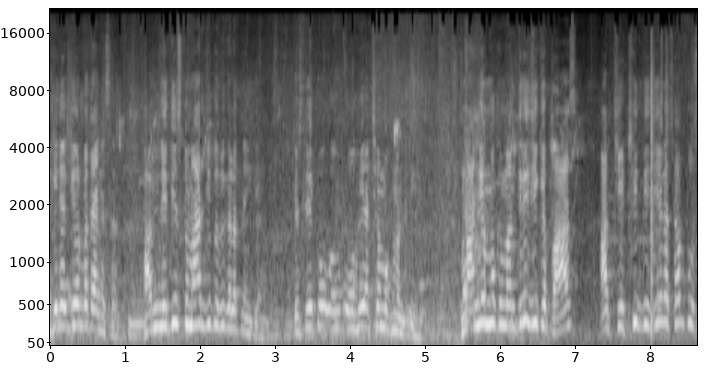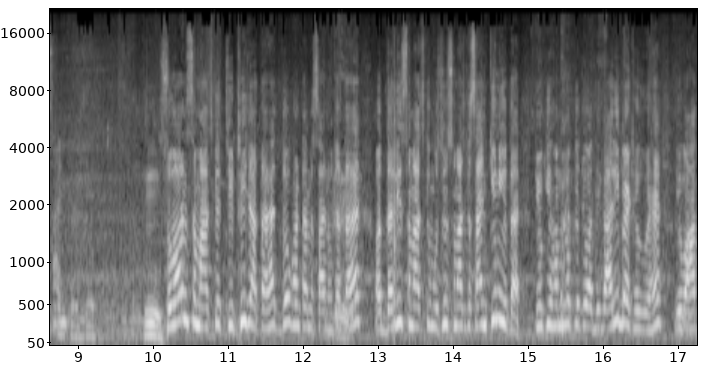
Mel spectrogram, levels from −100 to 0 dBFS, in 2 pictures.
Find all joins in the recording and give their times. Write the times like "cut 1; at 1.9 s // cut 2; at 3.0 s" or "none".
none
